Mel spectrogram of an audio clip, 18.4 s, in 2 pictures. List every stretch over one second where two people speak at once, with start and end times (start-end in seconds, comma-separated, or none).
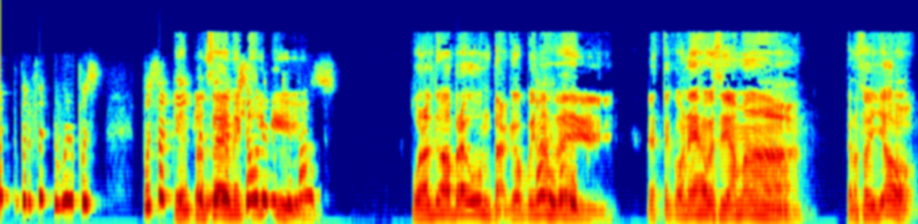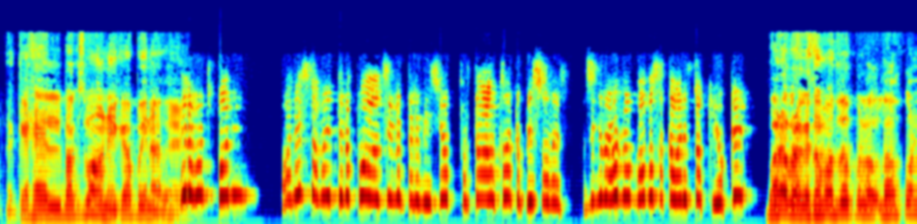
1.7-3.2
